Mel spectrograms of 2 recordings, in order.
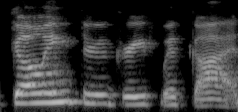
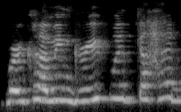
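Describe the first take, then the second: First: "Going Through Grief with God" said slowly, each word weighed, stress on Going; announcing the new title. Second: OVERCOMING said high and punched, with Overcoming as the key word; stressing the old title. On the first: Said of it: "we're gonna change the topic". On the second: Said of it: "instead of". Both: Shown as a demonstration.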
